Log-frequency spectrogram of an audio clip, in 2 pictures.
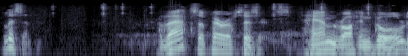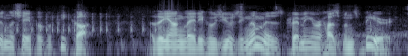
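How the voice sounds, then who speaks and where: A man hosting and narrating an old-time radio true-crime show in a deliberate, wry, understated manner. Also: medium pitch, big pitch swings. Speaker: host and narrator. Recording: dull, faintly noisy old radio recording.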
